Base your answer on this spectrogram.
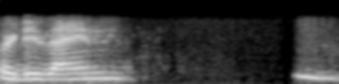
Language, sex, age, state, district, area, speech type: Urdu, male, 18-30, Uttar Pradesh, Rampur, urban, conversation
